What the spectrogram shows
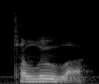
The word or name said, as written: Tallula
